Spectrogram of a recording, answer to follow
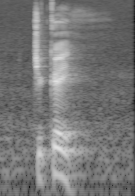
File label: "Chɨkey", Ishir Chamacoco; olvidar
